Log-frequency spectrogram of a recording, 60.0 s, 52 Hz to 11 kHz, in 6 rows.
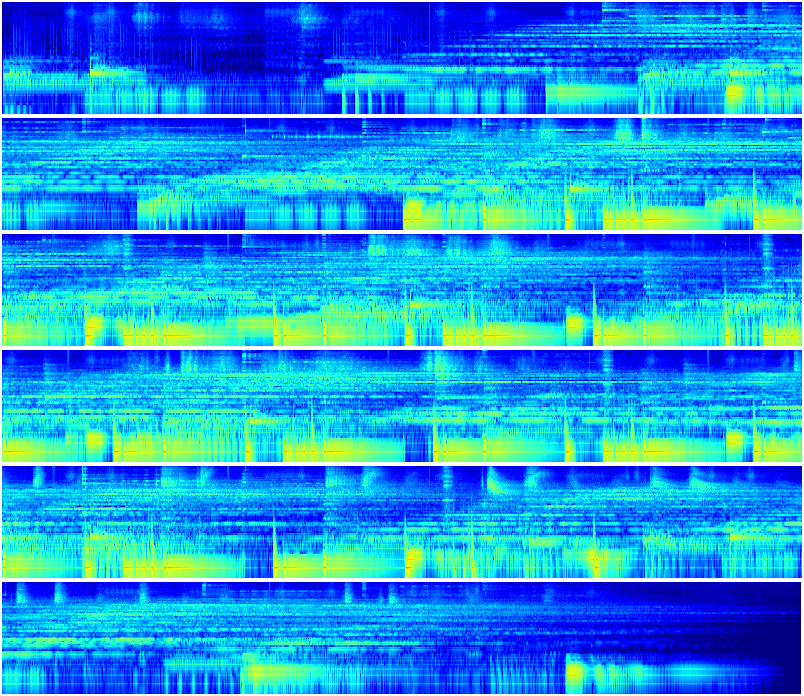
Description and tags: MS-BonPastor norm
Original Soundtrack composed & produced by Sara Fontán & Aalbers recreating a musical soundscape for the neighborhood of Bon Pastor from Barcelona.
Music, OST, Calidoscopi19, SaraFontan, BonPastor, Aalbers, Soundscapes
